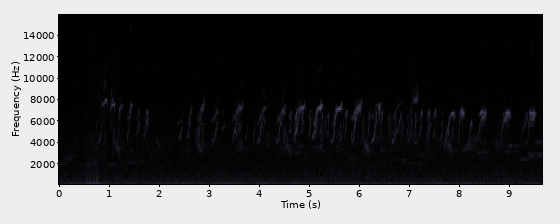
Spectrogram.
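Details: Eurasian wren in a garden in the Châtillonnais, Burgundy, France, on 2 June 2023, giving a fast, loud run of high, sharp notes and trills for several seconds, over a low background rumble.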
